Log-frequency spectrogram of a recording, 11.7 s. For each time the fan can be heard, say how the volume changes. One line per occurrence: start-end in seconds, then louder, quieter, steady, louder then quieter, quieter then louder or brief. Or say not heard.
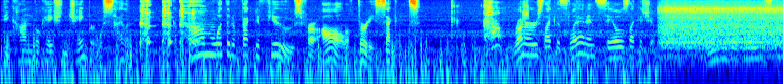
0.0-11.7 louder.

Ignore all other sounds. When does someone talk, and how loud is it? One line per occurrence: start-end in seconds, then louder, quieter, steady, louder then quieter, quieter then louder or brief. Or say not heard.
0.0-6.5 louder
7.6-11.7 quieter then louder.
